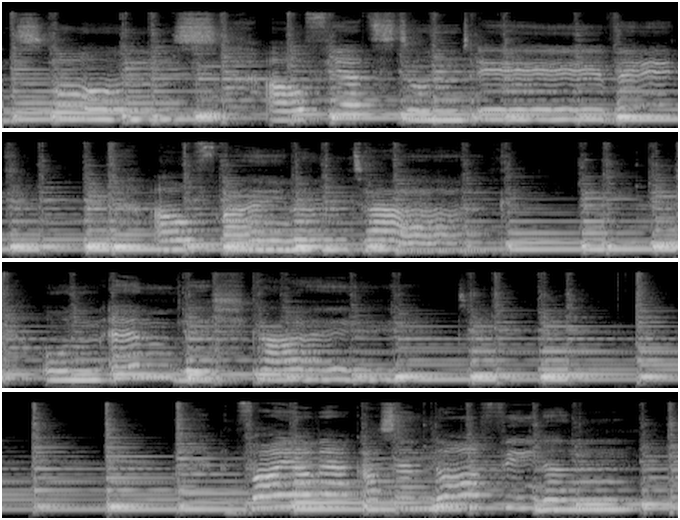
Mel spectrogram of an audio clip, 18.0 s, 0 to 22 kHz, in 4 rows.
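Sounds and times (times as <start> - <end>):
person singing: 0.0 - 8.0, 8.8 - 12.3, 15.0 - 18.0
ukulele strumming chords: 0.0 - 18.0.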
